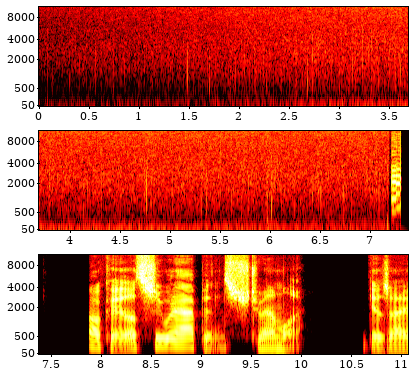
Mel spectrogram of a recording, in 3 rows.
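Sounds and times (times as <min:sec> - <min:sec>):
low electrical hum: 0:00.0 - 0:07.2
static hiss: 0:00.0 - 0:07.3
crackles: 0:00.0 - 0:07.4.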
